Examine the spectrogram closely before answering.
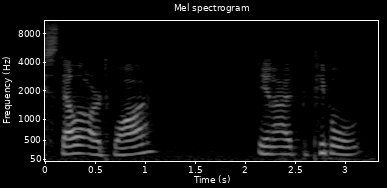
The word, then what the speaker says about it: Stella Artois: But I really like Stella Artois. You know, people... That's actually how you say it. You see the Stella commercials. It's actually pronounced Stella Artois.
